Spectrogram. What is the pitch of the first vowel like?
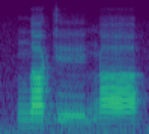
high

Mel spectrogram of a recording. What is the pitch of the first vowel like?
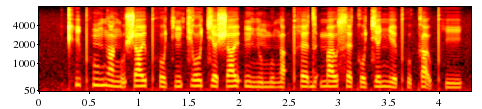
falling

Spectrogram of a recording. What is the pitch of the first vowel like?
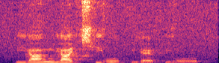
high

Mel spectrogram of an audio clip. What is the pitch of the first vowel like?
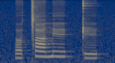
low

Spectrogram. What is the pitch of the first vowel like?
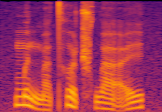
falling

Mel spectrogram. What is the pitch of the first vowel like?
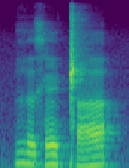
falling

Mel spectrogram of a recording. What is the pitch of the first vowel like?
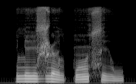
high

